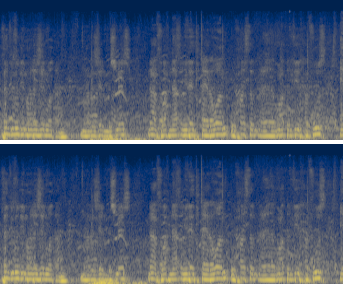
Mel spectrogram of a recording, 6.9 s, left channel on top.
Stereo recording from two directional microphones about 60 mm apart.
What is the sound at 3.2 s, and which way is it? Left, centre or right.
A man's voice, centre.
